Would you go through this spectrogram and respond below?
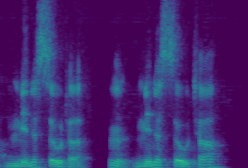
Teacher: the tap is applying inside the same word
